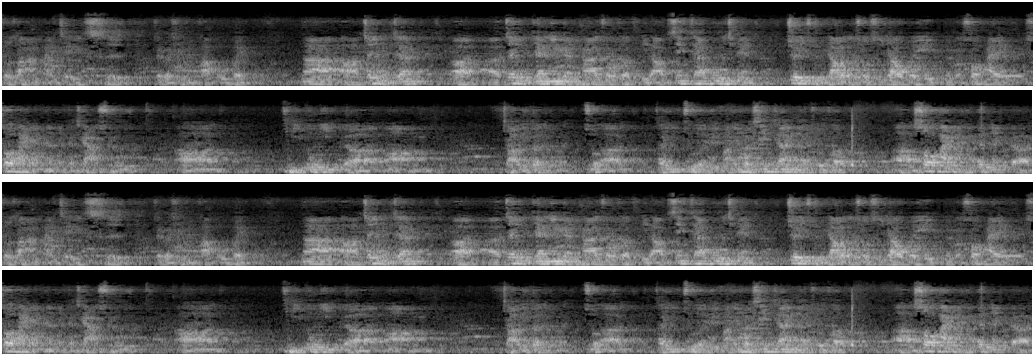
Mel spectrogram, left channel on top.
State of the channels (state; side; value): identical; both; correlation 1.00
